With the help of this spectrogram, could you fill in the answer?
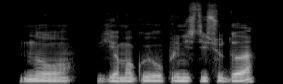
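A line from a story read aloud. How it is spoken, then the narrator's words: Timid objection. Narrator (Russian): робко возразил я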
